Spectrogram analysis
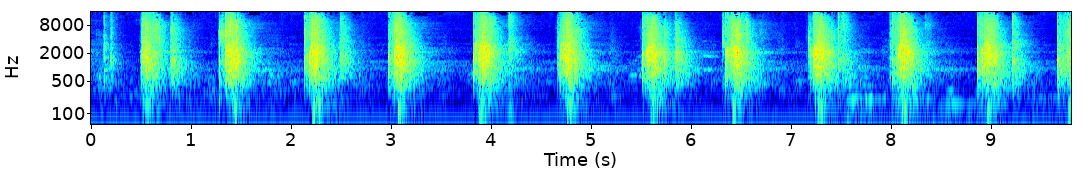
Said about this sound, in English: Is there anyone that still can clap hands? Just go after me. Okay, come in. We just want to clap so that we hear that people have got rhythm. Yes, come. Just hold on, brother. We just want to hear the hands being clapped first.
